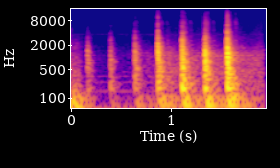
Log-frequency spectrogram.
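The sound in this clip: Knocking on a front door: a steady, evenly spaced series of sharp raps that grows louder toward the end, with no voices.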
